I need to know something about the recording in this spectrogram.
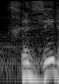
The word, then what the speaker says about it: খিজির: এই খাদির শব্দটিকে সহজ উচ্চারণে বাংলায় খিজির বলা হয়।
